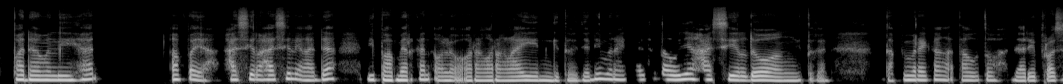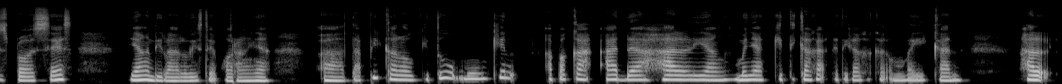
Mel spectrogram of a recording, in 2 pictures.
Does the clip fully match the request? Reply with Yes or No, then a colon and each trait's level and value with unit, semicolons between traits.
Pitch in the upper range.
Yes: high, 205 Hz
